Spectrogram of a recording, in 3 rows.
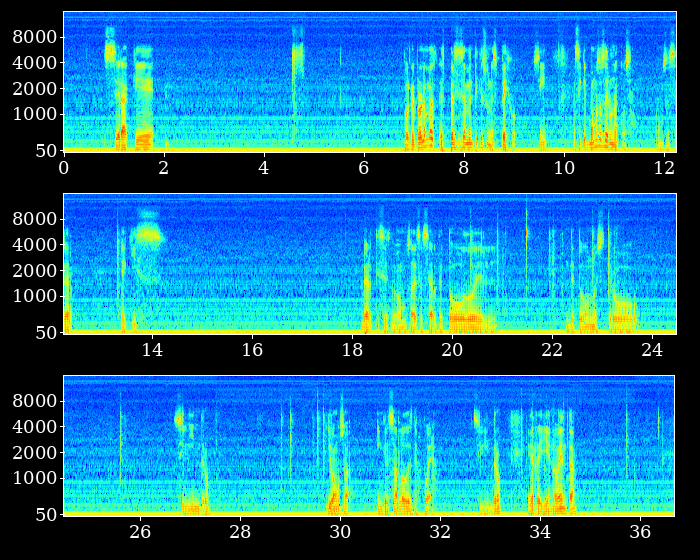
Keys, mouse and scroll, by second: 0.3 click, 1.4-3.1 middle drag, 3.1-4.9 drag, 5.2-5.6 scroll down 1, 5.8-6.2 scroll up 1, 6.9-7.2 scroll down 1, 13.3 x, 17.8 click, 18.7-20.3 drag, 20.9 shift+x, 21.5-21.9 shift+scroll up 3, 22.0 shift+x, 23.1 shift+c, 23.8 scroll down 2, 24.3-25.5 drag, 25.6 Tab, 26.0-27.1 drag, 27.5 Caps_Lock, 27.5-28.8 drag, 29.1 shift+click, 29.5 shift+middle click, 29.7 shift+a, 32.3 click, 33.3-34.3 typing, 34.5 KP_Enter, 35.7 Caps_Lock.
